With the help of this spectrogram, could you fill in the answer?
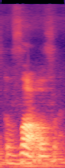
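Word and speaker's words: واو: The 30th letter is vav, which is pronounced v, like van in English.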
